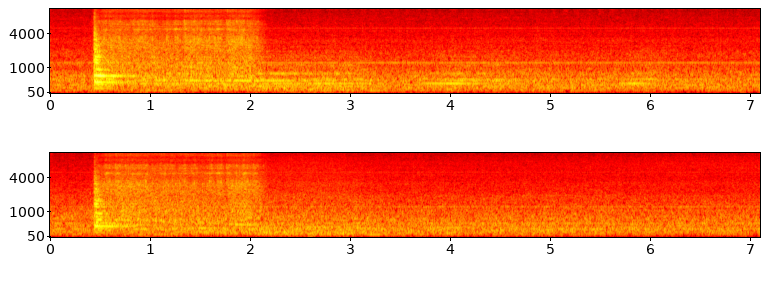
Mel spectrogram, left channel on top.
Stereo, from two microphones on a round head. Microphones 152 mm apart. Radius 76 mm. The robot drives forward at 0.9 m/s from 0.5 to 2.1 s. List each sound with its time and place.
0.4 s a snare drum: 35° left (ahead or behind), 0.9 m; by 0.9 s 25° left (ahead or behind), 1.2 m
